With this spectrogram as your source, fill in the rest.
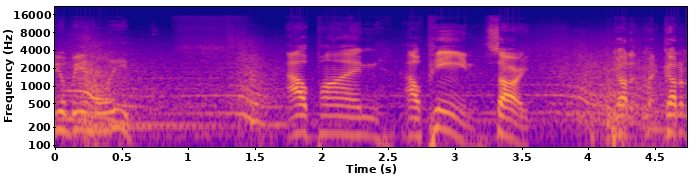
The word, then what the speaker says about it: Alpine: more hours maybe you'll be in the lead Alpine Alpine sorry got it gotta make sure I say it correctly I'll pee in Esports seen our car for the Sebring 12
